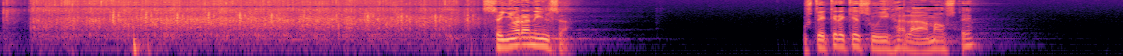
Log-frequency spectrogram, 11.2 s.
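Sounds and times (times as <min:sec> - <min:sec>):
audience applause: 0:00.0 - 0:05.2
speech: 0:05.0 - 0:05.8, 0:08.2 - 0:09.9.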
